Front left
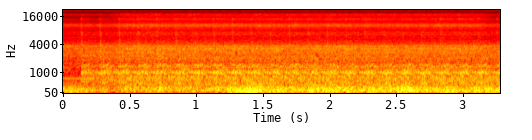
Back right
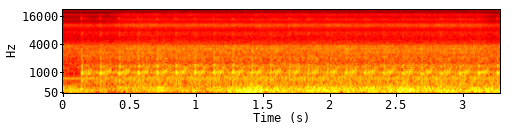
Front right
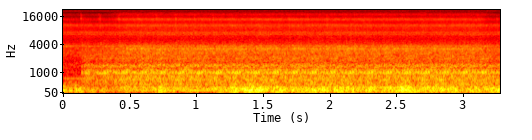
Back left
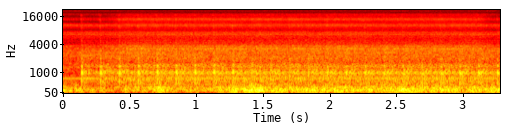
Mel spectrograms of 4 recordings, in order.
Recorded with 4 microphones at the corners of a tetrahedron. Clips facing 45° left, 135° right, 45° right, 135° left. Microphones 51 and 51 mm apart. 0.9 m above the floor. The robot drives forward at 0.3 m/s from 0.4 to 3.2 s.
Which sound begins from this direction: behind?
Chopping, at 0.1 s.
